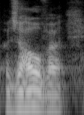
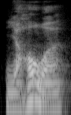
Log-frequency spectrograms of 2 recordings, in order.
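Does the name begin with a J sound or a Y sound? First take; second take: J sound; Y sound. First: The name begins with a J sound. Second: The name begins with a Y sound. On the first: The speaker calls it wrong. "the creator's name is not Jehovah because there's no J in Hebrew" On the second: The speaker calls it right. "technically it's Yehovah"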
